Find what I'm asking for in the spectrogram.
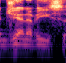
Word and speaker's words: Genovese: Her name is Kate Genovese. Or Genovese is how she pronounces it, G-E-N-O-V-E-S-E.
